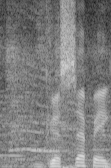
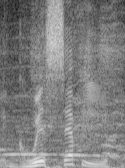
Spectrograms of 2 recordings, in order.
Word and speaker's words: Giuseppe: his partner who uh was apparently not pleased with my pronunciation of his name Giuseppe gambini I think I had called him Guiseppe gambini before at the last RCW show I was at I don't know I think Guiseppe has a better ring to it but Giuseppe perhaps is better and I apologize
